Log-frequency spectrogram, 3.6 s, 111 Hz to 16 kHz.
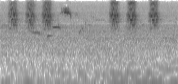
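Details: Juvenile European pied flycatcher in a backyard on 7 June 2013, calling for its parent with brisk high ticks repeated about every third of a second, alongside faint whistled notes from other birds and a low droning hum.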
